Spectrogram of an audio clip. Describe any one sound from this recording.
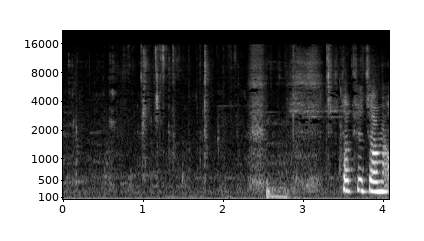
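A man chews food close to a microphone.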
